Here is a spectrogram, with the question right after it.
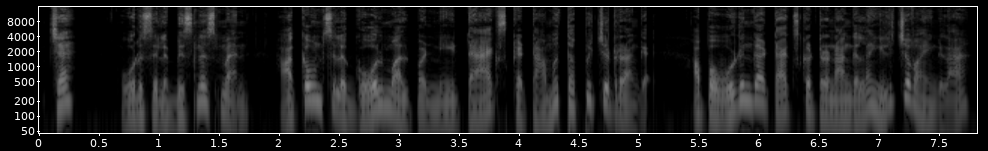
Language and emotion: Tamil, disgusted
